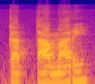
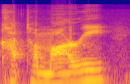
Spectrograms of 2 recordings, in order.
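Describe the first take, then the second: First: The R is a light tap like D. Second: The R is a smooth English-style R. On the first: The speaker calls it right. "it's like a mixture of D and R together" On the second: The speaker calls it wrong. "It's not katamari"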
